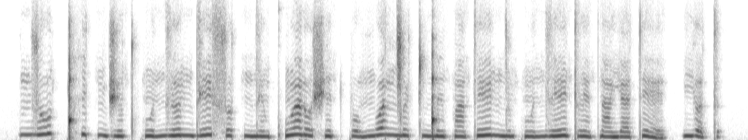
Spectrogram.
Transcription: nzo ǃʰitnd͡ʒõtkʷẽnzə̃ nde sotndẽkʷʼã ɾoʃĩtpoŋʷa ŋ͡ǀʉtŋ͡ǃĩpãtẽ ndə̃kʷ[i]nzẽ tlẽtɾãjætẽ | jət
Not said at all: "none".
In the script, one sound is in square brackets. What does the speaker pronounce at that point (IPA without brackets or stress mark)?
ĩ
